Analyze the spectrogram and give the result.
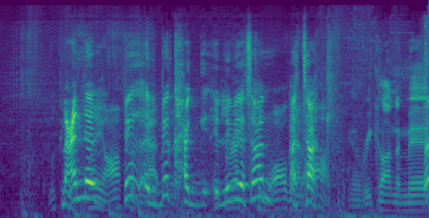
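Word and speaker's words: Leviatán: come into this ها just النطق الصحيح لاسم التيم. looking chipper. ليفياتان.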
